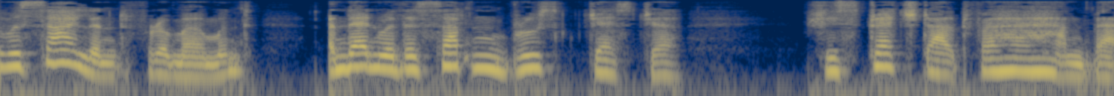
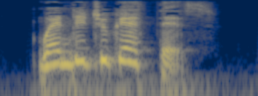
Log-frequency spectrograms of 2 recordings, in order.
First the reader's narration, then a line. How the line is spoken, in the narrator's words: Craddock said sharply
